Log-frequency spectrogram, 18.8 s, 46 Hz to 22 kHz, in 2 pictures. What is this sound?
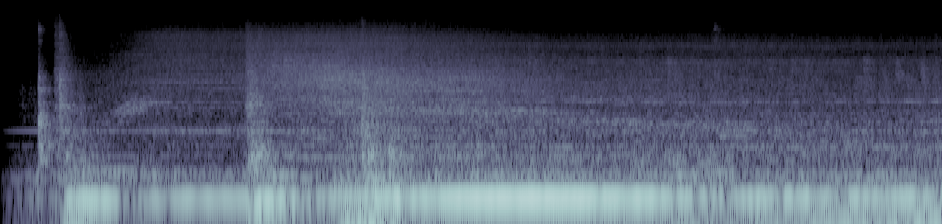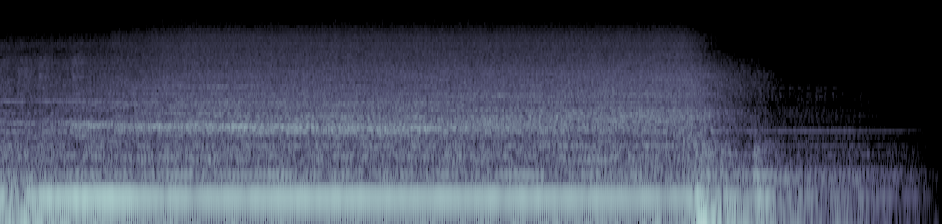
elevator travel 6c
The sound of travelling in a typical elevator. Recorded at the Queensland Conservatorium with the Zoom H6 XY module.
elevator, lift, mechanical, moving, travelling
